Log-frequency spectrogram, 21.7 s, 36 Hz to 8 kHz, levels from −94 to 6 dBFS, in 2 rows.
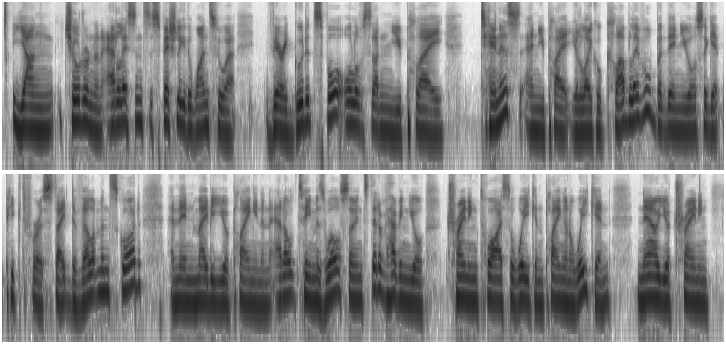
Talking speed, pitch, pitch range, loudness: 185 wpm, 140 Hz, 130-155 Hz, -16 LUFS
